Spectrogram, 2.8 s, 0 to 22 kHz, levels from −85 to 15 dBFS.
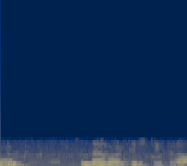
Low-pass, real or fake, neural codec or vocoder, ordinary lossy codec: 3.6 kHz; real; none; AAC, 24 kbps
